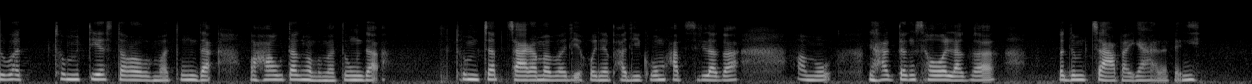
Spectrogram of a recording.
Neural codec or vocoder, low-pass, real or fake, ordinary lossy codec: codec, 16 kHz, 0.8 kbps, ZipCodec; none; fake; none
